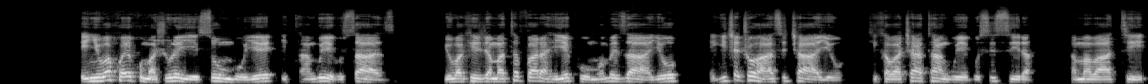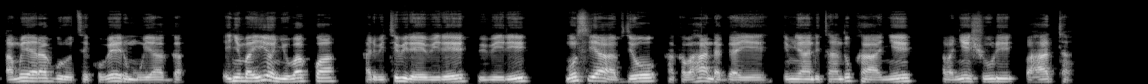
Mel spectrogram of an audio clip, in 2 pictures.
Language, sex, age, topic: Rundi, male, 36-49, education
